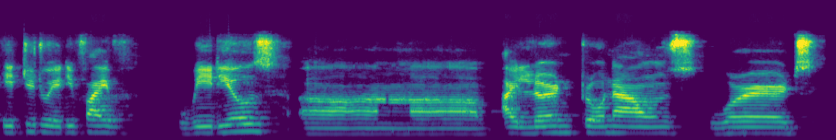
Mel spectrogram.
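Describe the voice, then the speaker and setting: A man's voice: mid-range voice, a bit bright, rough recording. Hesitant Pakistani man, Urdu native. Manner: careful, hesitant, many fillers. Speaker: English teacher, student on a tutoring call. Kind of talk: casual conversation practice. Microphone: video call.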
